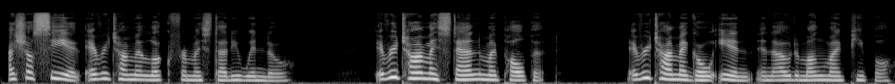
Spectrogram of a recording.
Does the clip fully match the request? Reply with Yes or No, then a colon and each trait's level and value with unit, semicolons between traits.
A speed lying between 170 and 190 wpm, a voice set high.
Yes: average, 180 wpm; high, 215 Hz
